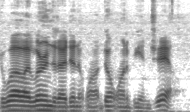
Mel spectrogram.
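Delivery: normal talking voice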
